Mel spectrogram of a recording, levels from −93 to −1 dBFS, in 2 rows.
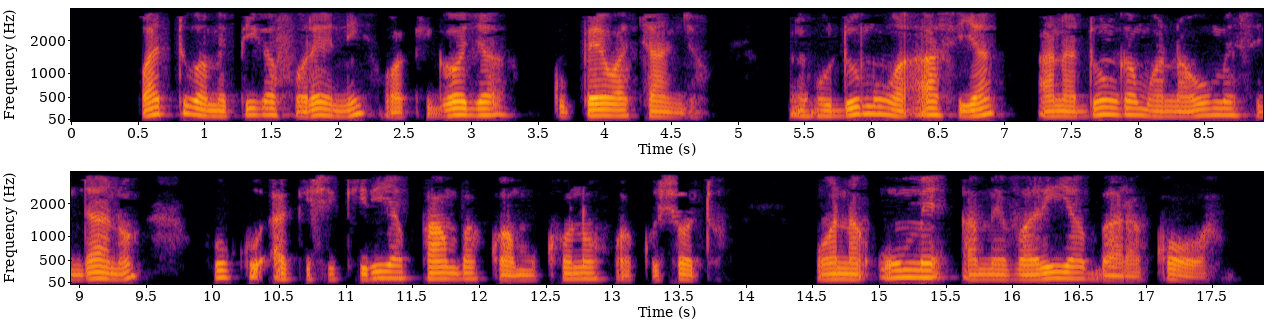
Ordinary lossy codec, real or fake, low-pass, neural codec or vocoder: MP3, 24 kbps; real; 3.6 kHz; none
